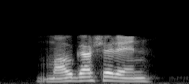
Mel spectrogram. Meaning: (noun) Malagasy (language); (adverb) in Malagasy; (adjective) Malagasy (of or pertaining to the language)
- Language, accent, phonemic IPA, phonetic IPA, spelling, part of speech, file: Armenian, Eastern Armenian, /mɑlɡɑʃeˈɾen/, [mɑlɡɑʃeɾén], մալգաշերեն, noun / adverb / adjective, Hy-մալգաշերեն.ogg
